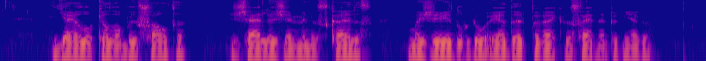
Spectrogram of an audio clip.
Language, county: Lithuanian, Vilnius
